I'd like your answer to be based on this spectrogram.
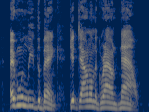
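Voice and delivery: very loud, high, commanding bellow. Narrator reads a character's command to the people in the bank: bellowing. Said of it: "Aegis bellowed".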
